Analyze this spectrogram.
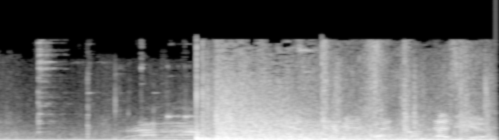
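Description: An explosion crackles and rumbles.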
